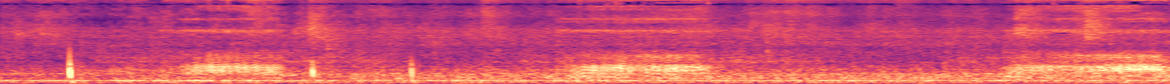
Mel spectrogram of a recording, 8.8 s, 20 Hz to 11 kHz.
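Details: An elderly chocolate poodle snores with its eyes open: three rhythmic rattling inspiratory snores about three seconds apart, roughly 20 breaths a minute, over a steady low hum with faint clicks.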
